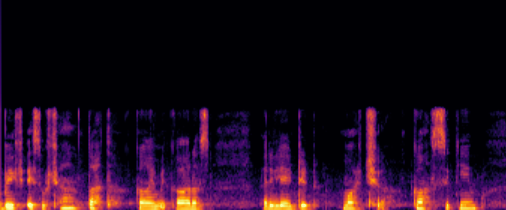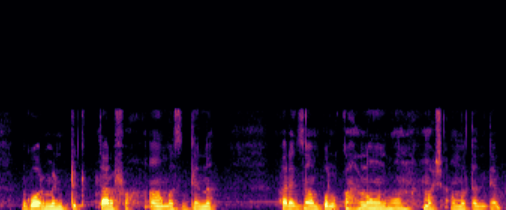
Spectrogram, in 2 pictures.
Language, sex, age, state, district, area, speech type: Kashmiri, female, 30-45, Jammu and Kashmir, Bandipora, rural, spontaneous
